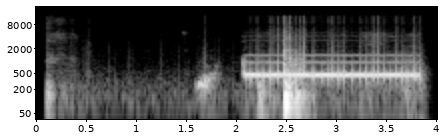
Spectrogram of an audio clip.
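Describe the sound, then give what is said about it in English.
A steady electronic phone tone from an outgoing call that goes unanswered holds for nearly two seconds, clear and fairly loud, after a short soft bump of noise. No one speaks. “Now Jacqueline ain't answering the phone.”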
